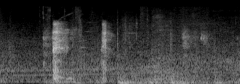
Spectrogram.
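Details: Two harsh coughs in quick succession from an adult who was sick, heard over faint Rocket League game sounds during gameplay; cough.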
